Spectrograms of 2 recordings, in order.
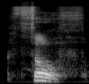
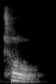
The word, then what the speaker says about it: Thoth: Thoth or Thoth. I've heard people call him Toth. I've heard people pronouncing it as Thoth, Toth, Toot. I've heard something like that. Someone referred to him as Toot.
